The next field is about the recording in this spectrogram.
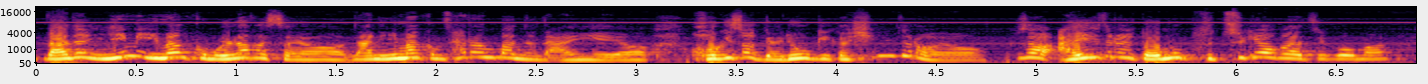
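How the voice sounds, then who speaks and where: A woman's voice: fairly high pitch, big pitch swings, fast, darkish tone. A woman preaching a sermon that mixes in psychology teaching, explaining patiently and often asking the congregation rhetorical questions.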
